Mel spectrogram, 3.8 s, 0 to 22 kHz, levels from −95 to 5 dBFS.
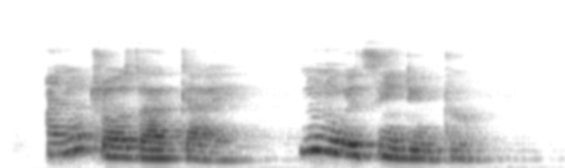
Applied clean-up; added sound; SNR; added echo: none; none; none; reverberation time 0.6 s.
